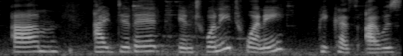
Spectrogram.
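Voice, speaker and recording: There is music in the background. Over it, a woman talks with a high pitch. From small town (Pearston), later Warsaw. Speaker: small-farm vlogger, retired teacher. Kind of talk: casual vlog, answering viewer questions. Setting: in a barn.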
